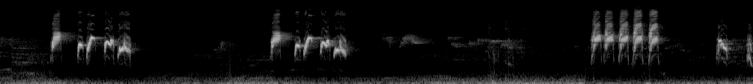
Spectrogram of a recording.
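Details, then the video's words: Thai Red-whiskered bulbul song used as a morning training recording for young birds: a few rapid phrases of four to six chirpy, slurred whistles at a lively pace, separated by short pauses, with one softer fragment near the end. "นกกรงหัวจุก - 30 นาทีทุกเช้า เพื่อให้นกเรียนรู้ที่จะพูดได้อย่างรวดเร็วและหนักแน่น"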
